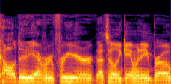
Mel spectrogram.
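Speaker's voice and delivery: very high, shrill, loud dudebro gamer voice. Mocking gamers who only play call of duty: mocking a bro gamer. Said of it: "the same ones that are like".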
